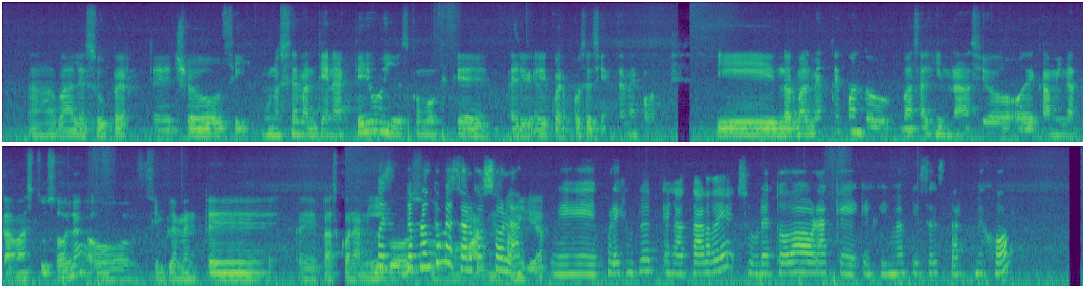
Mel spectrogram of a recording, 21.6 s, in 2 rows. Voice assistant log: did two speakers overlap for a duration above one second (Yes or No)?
Yes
